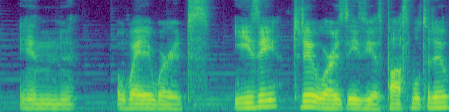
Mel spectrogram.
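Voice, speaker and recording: Over music in the background, a man of medium pitch talks at a fairly slow pace with fairly even intonation. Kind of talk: casual talk to camera. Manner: unscripted, hesitant.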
